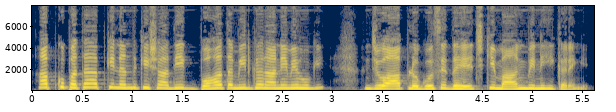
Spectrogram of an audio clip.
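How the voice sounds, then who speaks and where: Woman as young bride-to-be, family story; affectionate, assured, high register. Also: brisk, darkish tone, dry recording, studio quality, close to an everyday voice. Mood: reassuring.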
